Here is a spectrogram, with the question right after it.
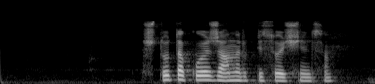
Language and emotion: Russian, neutral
